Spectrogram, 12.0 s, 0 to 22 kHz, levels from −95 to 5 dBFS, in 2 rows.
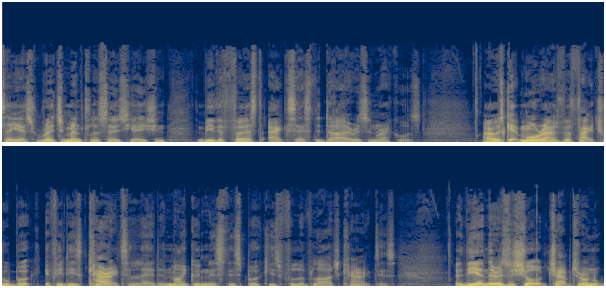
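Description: At 3.32–3.34 s, 7.34–7.37 s and 11.37–11.39 s, overlapping chunks cause a brief stutter: each 4-second block restarts 25 ms early, replaying that sliver. Unlike a dropout, nothing goes missing. The same sound doubles, evenly spaced.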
